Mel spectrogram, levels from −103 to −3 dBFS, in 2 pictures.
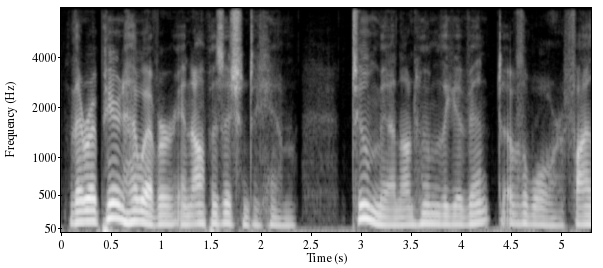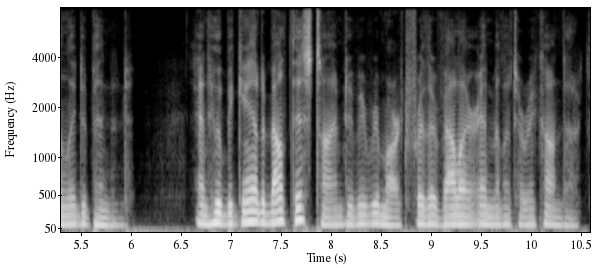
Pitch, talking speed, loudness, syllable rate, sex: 115 Hz, 185 wpm, -19 LUFS, 6.0 syllables/s, male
